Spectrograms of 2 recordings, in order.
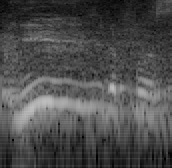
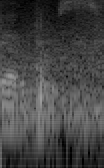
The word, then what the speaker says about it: Oedipus: The British say potato, just as the British say Aeschylus and Oedipus. If you look at British production, they'll say Oedipus, which is actually closer to the Greek, and we say Oedipus.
